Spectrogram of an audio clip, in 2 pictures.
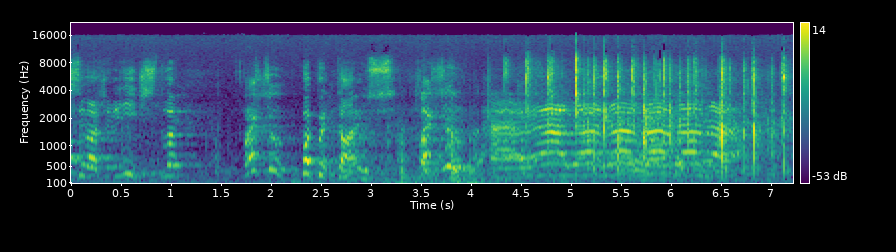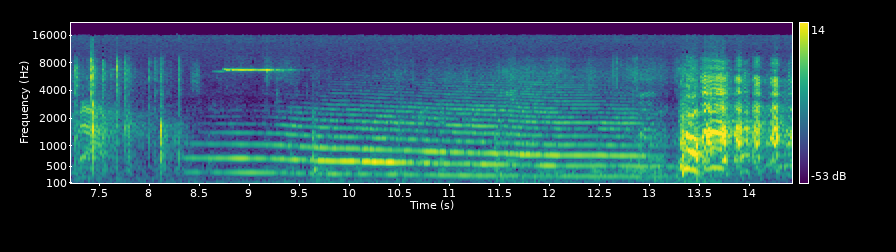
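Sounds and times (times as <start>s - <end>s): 
speech: 0.1s - 7.6s
laughter: 4.2s - 7.7s, 13.0s - 14.4s
pipe played badly with off-key notes: 8.2s - 13.5s.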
